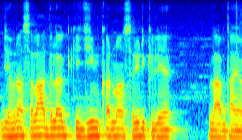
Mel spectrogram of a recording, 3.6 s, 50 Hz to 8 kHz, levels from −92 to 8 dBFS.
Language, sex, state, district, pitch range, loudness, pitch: Maithili, male, Bihar, Madhepura, 105-115 Hz, -16 LUFS, 110 Hz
